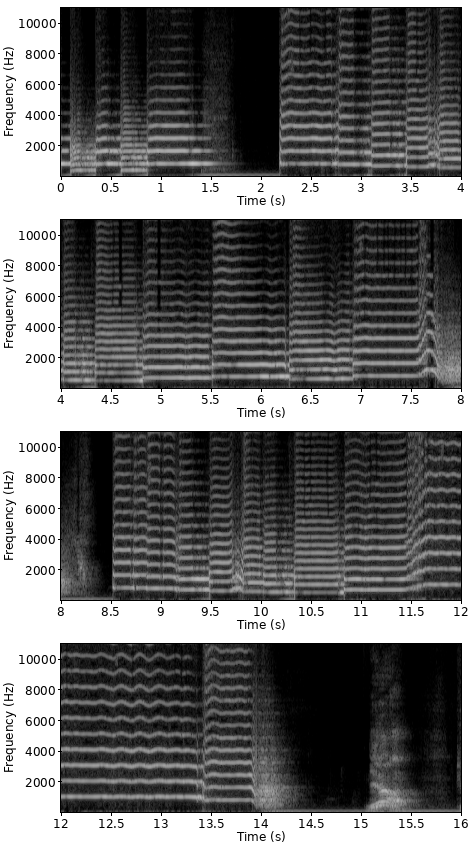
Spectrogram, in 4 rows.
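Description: Trumpet played loud and pushed on a Monette Classic B4LD S1 Slap mouthpiece: a run of short and changing notes, a breath about halfway, more notes, then one long held high note that stops about two seconds before the end. The tone has the bright edge that the player calls fire and sizzle.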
